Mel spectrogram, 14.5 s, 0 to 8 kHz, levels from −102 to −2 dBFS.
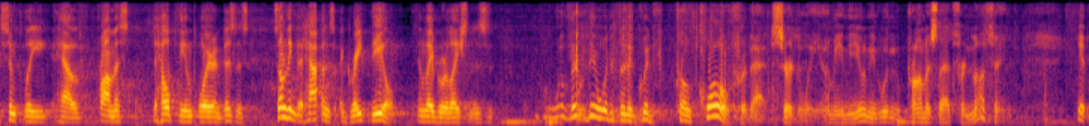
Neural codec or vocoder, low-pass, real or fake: codec, 24 kHz, 6 kbps, HILCodec; 7.2 kHz; fake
